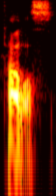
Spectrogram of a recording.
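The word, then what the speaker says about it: Thales: Just for people who are only bit part-time players in this space, Talos is written but it's pronounced Talos.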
